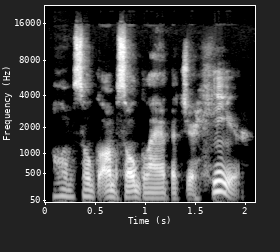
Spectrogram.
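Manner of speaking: put-on distressed young woman. Retelling a young woman running up from her house, imitating a distraught girl. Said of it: "Because she was distraught".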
